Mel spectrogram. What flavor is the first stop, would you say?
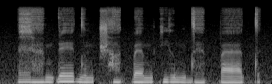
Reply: implosive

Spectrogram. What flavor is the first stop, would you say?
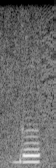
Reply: plain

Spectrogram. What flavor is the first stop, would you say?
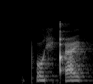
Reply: ejective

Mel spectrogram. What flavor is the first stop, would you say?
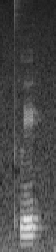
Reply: aspirated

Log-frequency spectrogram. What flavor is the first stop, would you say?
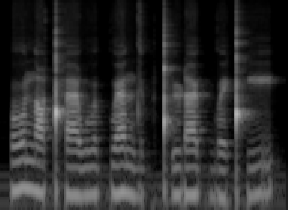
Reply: click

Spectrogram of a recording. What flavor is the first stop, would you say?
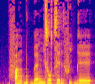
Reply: implosive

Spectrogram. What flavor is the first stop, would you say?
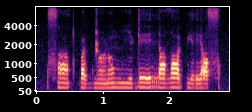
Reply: plain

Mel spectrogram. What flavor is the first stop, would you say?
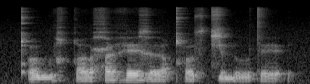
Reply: ejective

